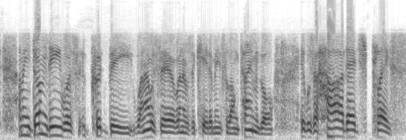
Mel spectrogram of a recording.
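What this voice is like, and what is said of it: Slight Scottish accent. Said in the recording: “I think you're getting the accent a little bit from Scotland. ... I picked up a lot of the Scottish accent”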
